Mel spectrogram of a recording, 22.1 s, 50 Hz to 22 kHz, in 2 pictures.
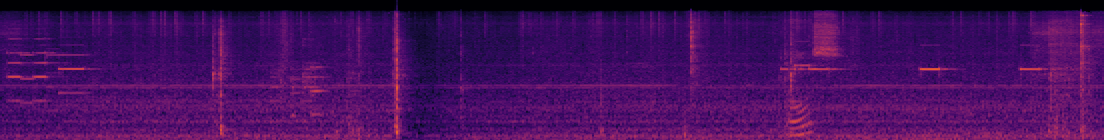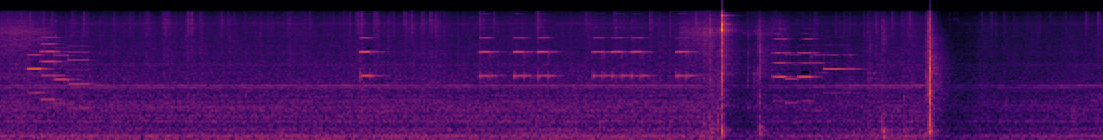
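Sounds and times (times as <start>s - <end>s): quick keypad beeps: 0.1s - 1.0s, 11.3s - 12.0s.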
